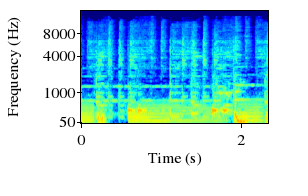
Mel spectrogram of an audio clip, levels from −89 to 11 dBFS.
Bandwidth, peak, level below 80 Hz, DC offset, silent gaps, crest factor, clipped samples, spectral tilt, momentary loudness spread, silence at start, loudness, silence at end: 14 kHz; -8 dBFS; -32 dBFS; under 0.1%; none; 18 dB; under 0.1%; -5.5 dB/octave; 5 LU; 0 s; -26 LUFS; 0 s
